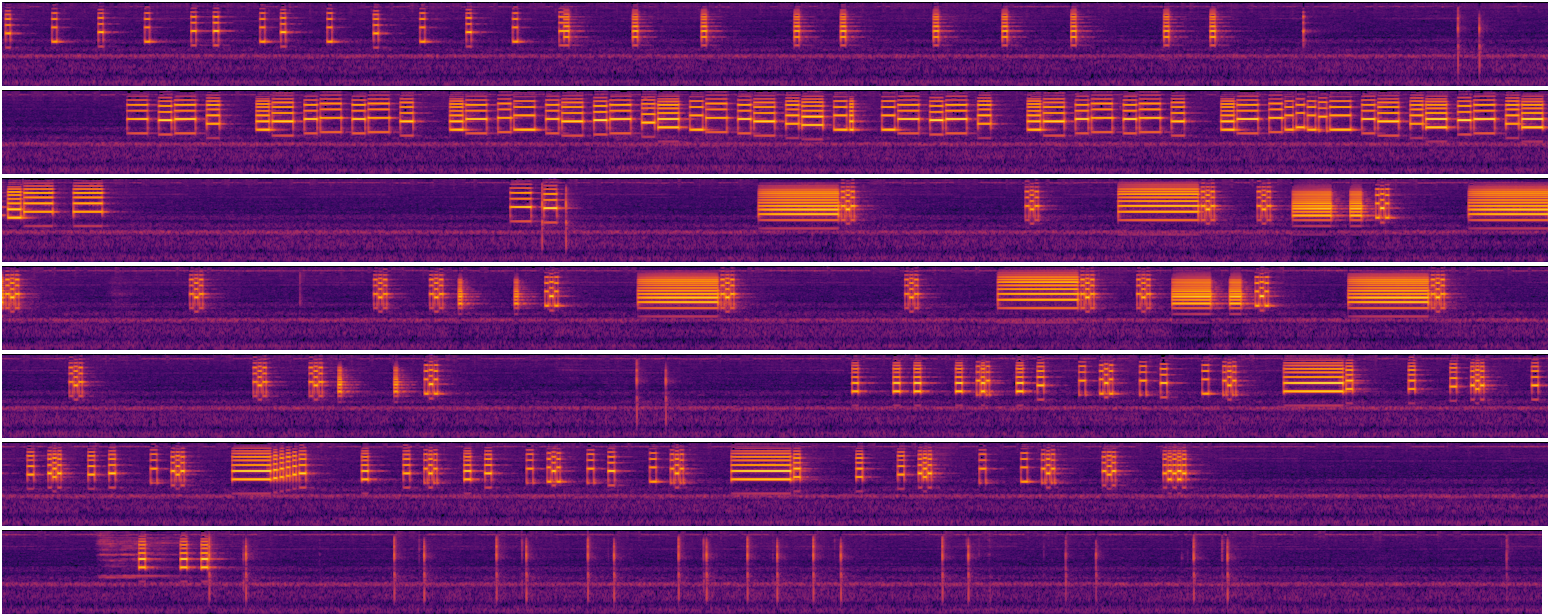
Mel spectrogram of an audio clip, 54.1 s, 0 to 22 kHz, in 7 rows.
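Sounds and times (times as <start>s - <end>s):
monophonic phone ringtone: 8.4s - 16.0s, 35.2s - 44.6s.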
